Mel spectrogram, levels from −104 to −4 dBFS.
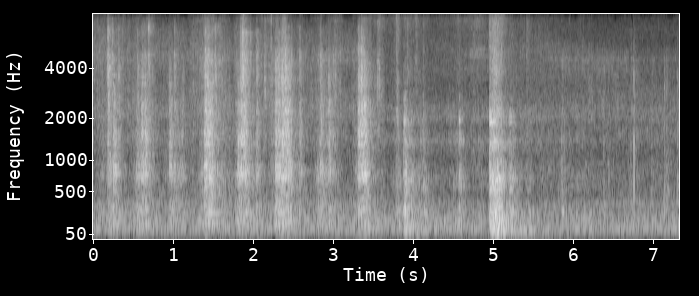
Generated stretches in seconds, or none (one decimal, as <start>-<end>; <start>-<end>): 1.6-3.2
